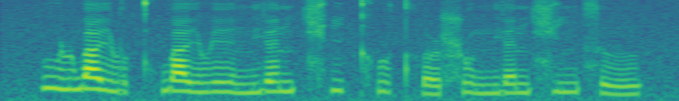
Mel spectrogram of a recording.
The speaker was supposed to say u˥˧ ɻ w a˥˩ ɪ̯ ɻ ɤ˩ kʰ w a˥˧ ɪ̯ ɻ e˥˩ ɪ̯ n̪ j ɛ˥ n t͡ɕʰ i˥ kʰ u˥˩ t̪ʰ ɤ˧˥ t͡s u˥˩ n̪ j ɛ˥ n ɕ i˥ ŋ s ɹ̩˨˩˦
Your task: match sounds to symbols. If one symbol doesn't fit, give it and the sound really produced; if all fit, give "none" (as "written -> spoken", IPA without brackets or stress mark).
t͡s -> ʂ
